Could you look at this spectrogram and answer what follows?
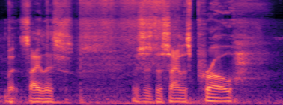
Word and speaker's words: Siless: But until then, that's the silus for those pronounce it. It's kind of meant to be like silent, but silus.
